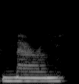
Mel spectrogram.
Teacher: And there's a play in there with the M sound and the first sounds that children make, the mama sound, that bilabial first sound that also sounds like marum.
